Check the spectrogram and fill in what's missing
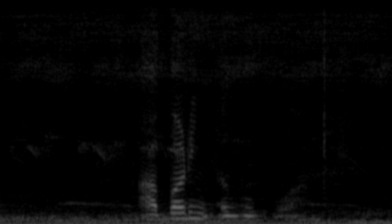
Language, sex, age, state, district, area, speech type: Santali, female, 30-45, West Bengal, Birbhum, rural, spontaneous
